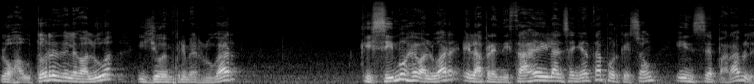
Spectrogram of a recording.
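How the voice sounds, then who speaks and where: With a dark, mellow tone and a somewhat breathy quality, a man speaks at a fairly high pitch, his voice swinging very widely up and down. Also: moderate pace. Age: 70s. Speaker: educational psychologist and test author. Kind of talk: interview.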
